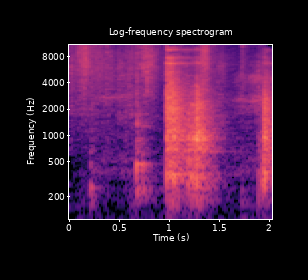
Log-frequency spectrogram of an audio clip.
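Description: Kitchen clatter: a small glass bowl being handled and set down, with one loud knock and scrape about a second in and another short knock near the end, among light clicks of hands spreading chopped rhubarb in a baking tin.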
